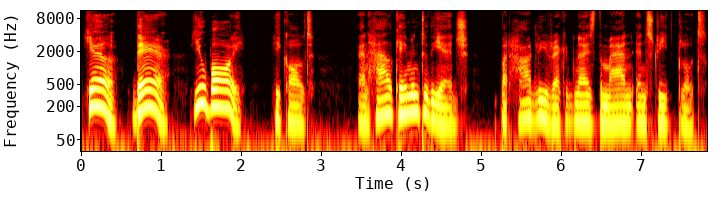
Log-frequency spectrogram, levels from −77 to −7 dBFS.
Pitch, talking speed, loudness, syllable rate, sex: 125 Hz, 160 wpm, -19 LUFS, 5.0 syllables/s, male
